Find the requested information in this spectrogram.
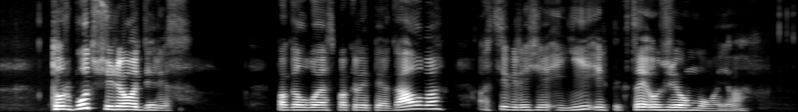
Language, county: Lithuanian, Utena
